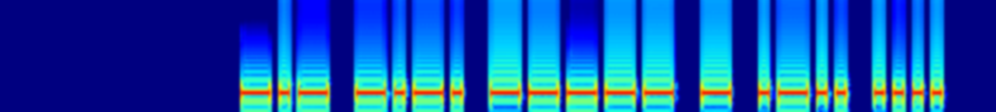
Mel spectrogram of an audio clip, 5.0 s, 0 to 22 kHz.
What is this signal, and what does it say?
Morse code, heard as a keyed tone, about 25 wpm, 700 Hz. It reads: KC0TLH
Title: USA Call Signs - 6 Characters - 3x Character Spacing - 25wpm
